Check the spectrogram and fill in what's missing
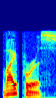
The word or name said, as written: viperous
